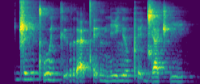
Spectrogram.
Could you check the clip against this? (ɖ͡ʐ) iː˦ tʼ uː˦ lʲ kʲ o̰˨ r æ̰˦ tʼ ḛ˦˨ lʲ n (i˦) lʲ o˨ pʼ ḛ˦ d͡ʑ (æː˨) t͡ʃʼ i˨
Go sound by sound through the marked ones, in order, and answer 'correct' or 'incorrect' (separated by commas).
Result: correct, incorrect, incorrect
